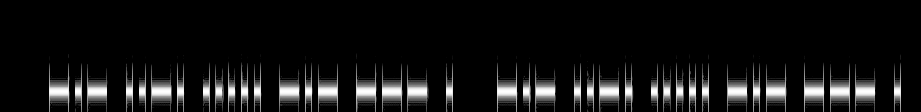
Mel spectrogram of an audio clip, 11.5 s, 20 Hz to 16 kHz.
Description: Morse code, heard as a keyed tone, about 15 wpm, 700 Hz. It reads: KF5KOE KF5KOE
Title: USA Call Signs Repeated 3x 15wpm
